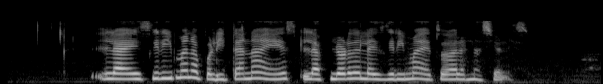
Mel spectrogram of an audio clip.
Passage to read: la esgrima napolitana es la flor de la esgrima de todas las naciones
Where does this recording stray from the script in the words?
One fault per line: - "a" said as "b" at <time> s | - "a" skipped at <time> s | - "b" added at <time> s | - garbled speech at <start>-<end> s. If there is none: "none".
none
